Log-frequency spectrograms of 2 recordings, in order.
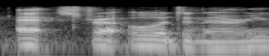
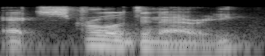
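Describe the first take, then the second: First: The 'a' after 'extr' is clearly pronounced. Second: The 'a' after 'extr' is silent. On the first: The speaker calls it wrong. "we don't say extraordinary" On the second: The speaker calls it right. "the A kind of becomes silent here"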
